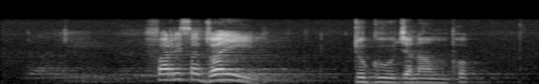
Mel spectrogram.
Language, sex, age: Venda, male, 25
